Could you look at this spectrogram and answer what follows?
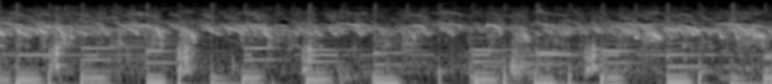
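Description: A brood of young chicks peeping continuously: many short, high, falling chirps overlapping one another. Background music with a steady low beat plays underneath.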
